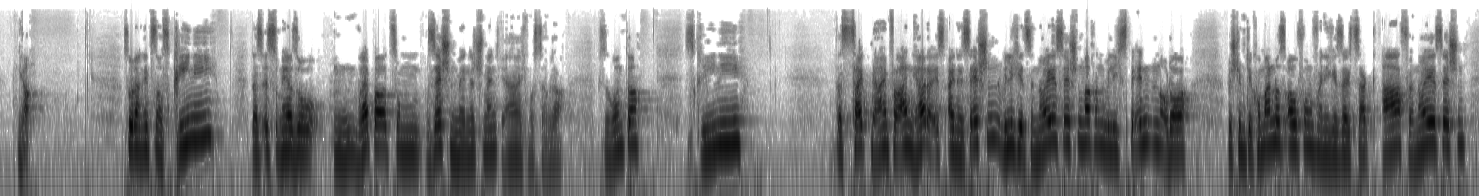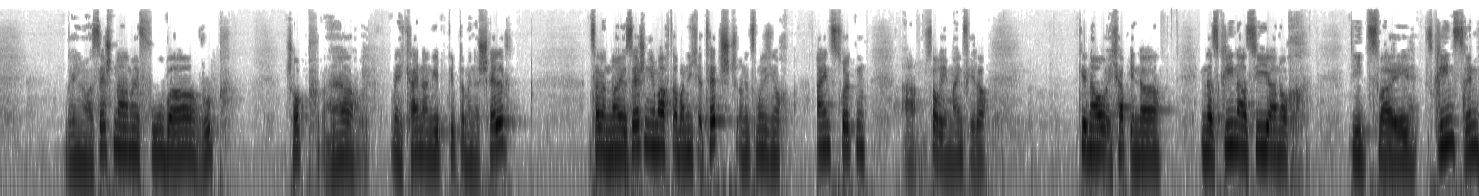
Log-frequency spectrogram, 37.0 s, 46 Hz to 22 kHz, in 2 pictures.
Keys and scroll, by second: 3.4 super+Right, 3.9-5.4 typing, 6.2 ctrl+u, 6.7 Return, 7.0 Return, 7.5-9.0 typing, 9.2 Return, 17.0 a, 17.8 Return, 19.5-21.0 typing, 23.8 Return, 28.3 1, 28.6 Return, 30.1-31.6 typing, 32.3 ctrl+u, 32.8 Return, 33.8-36.1 typing.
